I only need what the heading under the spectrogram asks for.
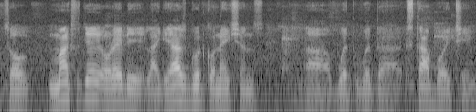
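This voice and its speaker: Animated South Sudanese man telling stories. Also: medium pitch, unhurried. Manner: animated, rambling, frequent restarts. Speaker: musician guest. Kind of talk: casual interview storytelling. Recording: noisy background.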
